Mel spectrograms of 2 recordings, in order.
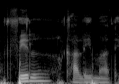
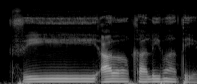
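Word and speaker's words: في الكلمة: Ini kita bacanya fil kalimati, bukan gini. Fi al kalimati kan, bukan. Hamzahnya itu tidak dibaca harokatnya gitu.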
